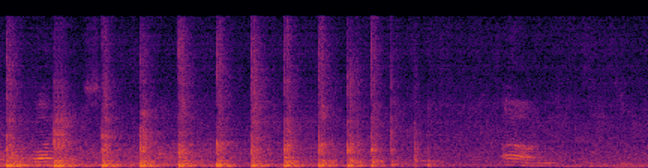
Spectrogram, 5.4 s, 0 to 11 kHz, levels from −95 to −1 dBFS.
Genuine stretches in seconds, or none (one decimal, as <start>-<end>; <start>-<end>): none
